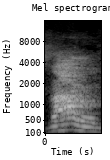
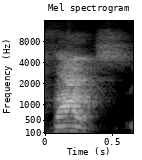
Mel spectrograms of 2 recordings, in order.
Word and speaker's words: viral: this viral video, and that word is viral, V-I-R-A-L, and not virus. In Liberia, many of you pronounce it as virus. It is quite wrong, and it should be viral video.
